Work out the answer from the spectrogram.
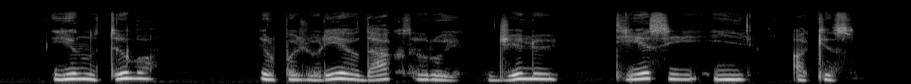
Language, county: Lithuanian, Vilnius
